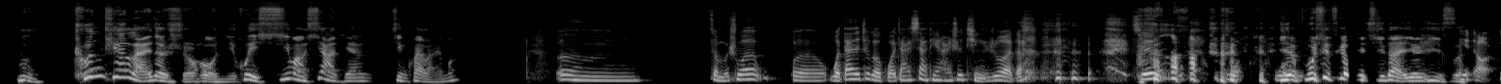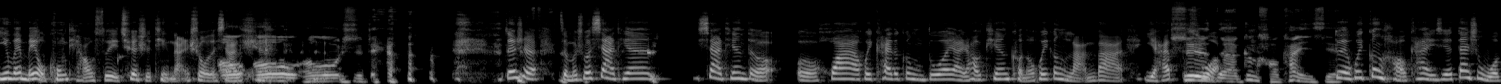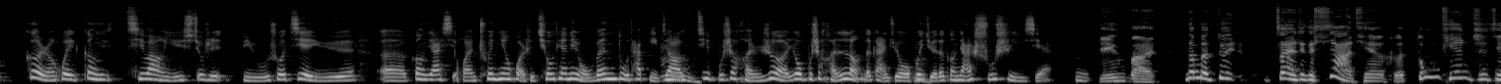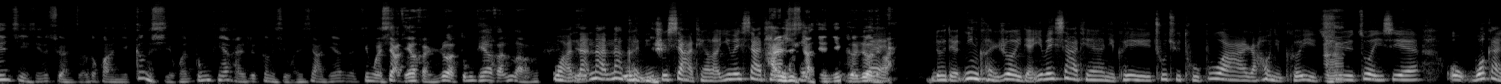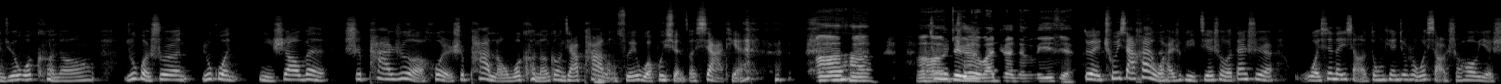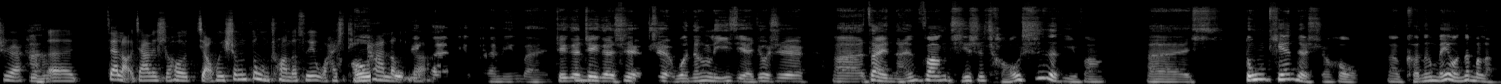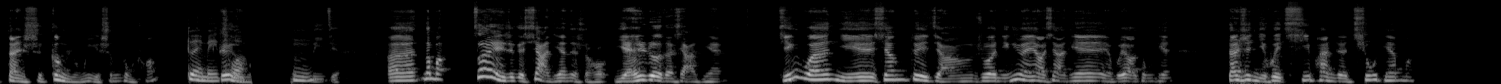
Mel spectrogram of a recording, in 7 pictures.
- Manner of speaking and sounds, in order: other background noise; laugh; laughing while speaking: "也不是"; laugh; laughing while speaking: "天"; chuckle; laugh; laughing while speaking: "这样"; laugh; unintelligible speech; laugh
- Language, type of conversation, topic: Chinese, podcast, 能跟我说说你从四季中学到了哪些东西吗？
